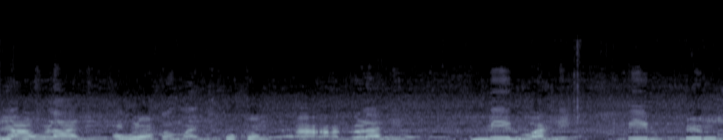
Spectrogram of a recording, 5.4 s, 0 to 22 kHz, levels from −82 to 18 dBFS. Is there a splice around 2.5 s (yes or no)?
no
